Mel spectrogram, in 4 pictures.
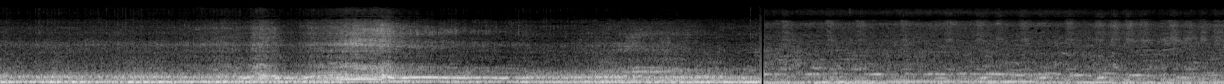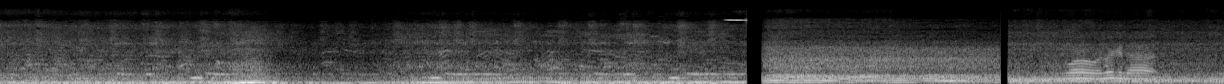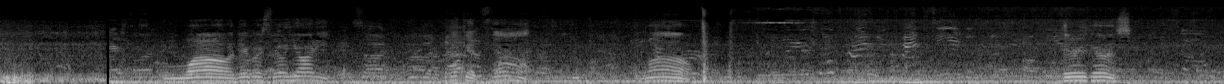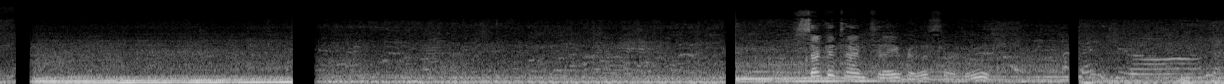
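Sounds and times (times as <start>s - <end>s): sports car engines pulling away: 0.0s - 11.4s, 12.0s - 18.2s, 18.9s - 25.4s, 31.6s - 48.9s.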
